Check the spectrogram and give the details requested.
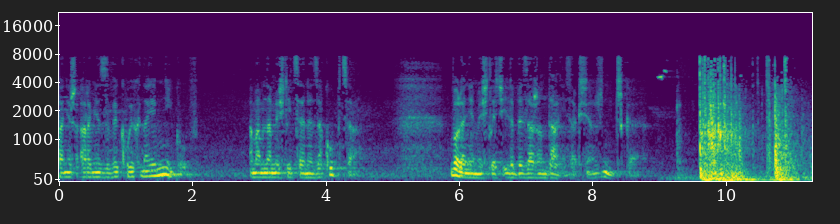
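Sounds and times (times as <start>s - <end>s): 
speech: 0.0s - 2.2s, 2.8s - 8.8s
door being shut: 9.2s - 11.2s.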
